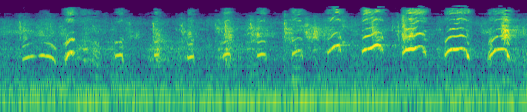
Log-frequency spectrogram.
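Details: Newborn puppies of a stray mother dog whimper as she tends them, thin arched cries near one kilohertz repeating roughly three times a second and climbing slightly in pitch, over a steady low rumble.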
